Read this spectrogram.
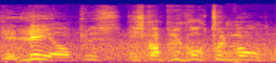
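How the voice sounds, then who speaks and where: A man putting on a crude, hot-headed character who swears and yells insults at other drivers, in a moving car. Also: high voice, rapid-fire, natural voice. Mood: ranting. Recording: car and road noise.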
